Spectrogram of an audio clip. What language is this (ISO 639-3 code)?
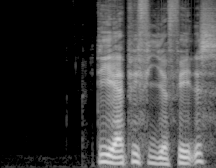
dan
